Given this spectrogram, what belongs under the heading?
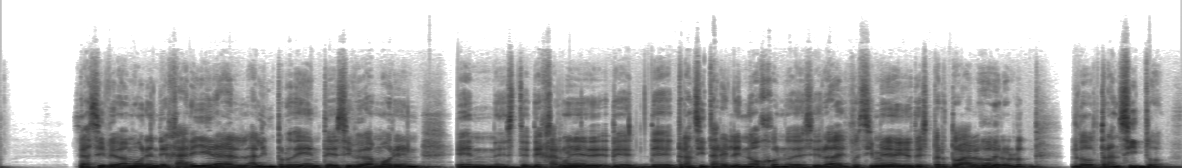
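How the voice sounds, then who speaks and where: In a mellow, mid-range voice, a male podcast host holds a casual spiritual conversation. He comes across as reflective and hesitant, often restarting his sentences.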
